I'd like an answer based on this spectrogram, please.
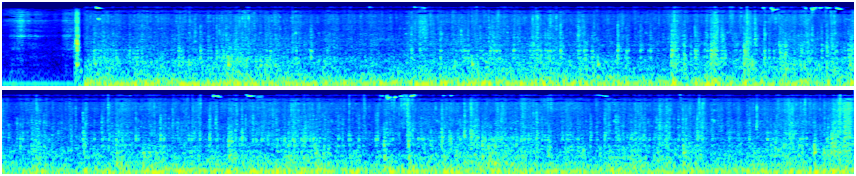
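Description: Mini truck driving on a gravel lane, heard from inside the cab: the engine running under a loud, steady low rumble of road noise, with the cab rattling over the bumps. It starts suddenly about a second in.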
